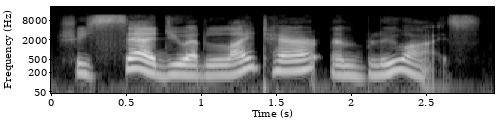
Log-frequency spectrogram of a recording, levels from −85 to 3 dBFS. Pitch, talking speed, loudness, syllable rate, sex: 195 Hz, 185 wpm, -19 LUFS, 3.3 syllables/s, female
